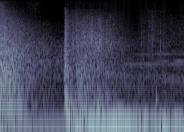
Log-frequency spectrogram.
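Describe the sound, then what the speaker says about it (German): A sudden loud blast from an explosion in Minecraft cuts through steady rumbling, followed by a sustained low roar and scattered crackle. "Okay, er ist explodiert."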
